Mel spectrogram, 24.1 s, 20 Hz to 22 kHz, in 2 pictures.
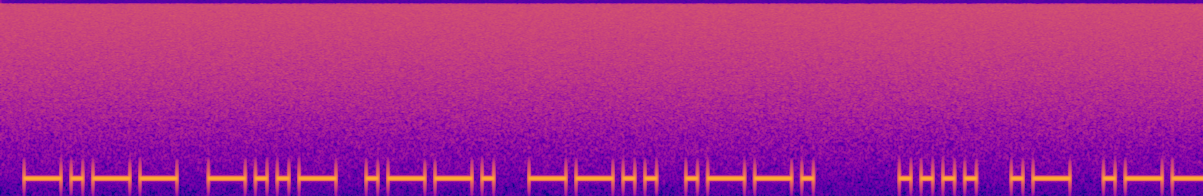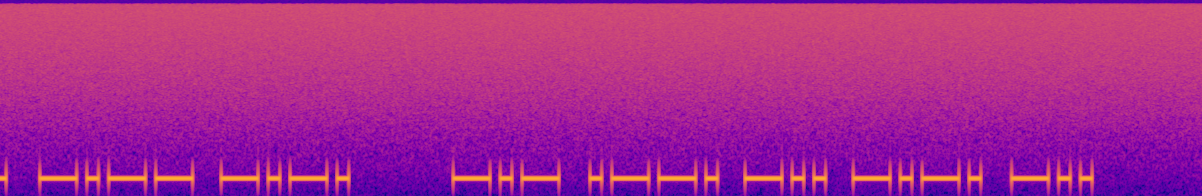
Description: Morse code, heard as a keyed tone, hand-sent with a paddle, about 11 wpm, 380 Hz. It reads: YXPZP HAWYC KPDCD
